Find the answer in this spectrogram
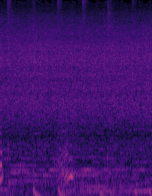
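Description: A spiced fish filling sizzling steadily in a frying pan as it is stirred with a wooden spatula, with soft background music underneath.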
